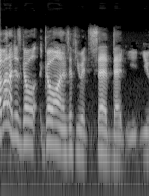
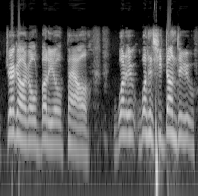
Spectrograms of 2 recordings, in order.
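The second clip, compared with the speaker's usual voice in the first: fake crying with the voice up high; 5 semitones higher than usual. Kneeling with a fallen Dragog held in his arms, the character starts fake crying. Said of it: "start faking crying".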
